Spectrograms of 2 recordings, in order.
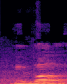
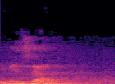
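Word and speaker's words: نضال: n kalau yang ketiga nidal ya E tapi dengan ejaan Indonesia jadi nizal sebnya nidal nidal tu perjuangan tapi dengan lidah Indonesia nidal jadi nizal jadi Muhammad Muhammad mizal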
